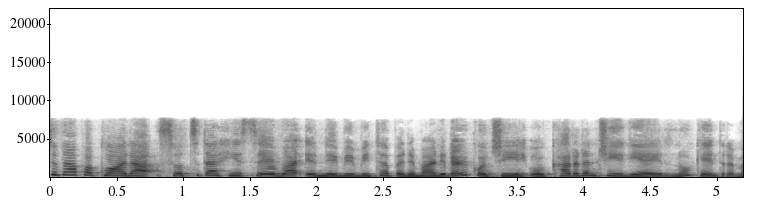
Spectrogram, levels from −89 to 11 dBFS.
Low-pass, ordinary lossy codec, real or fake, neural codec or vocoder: none; none; fake; codec, 16 kHz, 1 kbps, X-Codec, WavLM features, trained on Multilingual LibriSpeech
